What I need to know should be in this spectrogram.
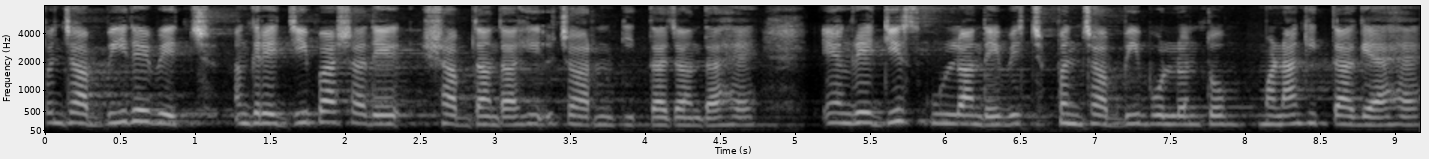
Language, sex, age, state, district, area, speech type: Punjabi, female, 30-45, Punjab, Patiala, rural, spontaneous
